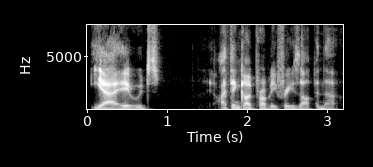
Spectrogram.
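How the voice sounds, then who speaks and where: A man's voice: on the low side, steady tone, moderate pace, a bit bright. A man co-hosting a re-watch podcast in casual chat, with a dry, emphatic, sweary way of talking. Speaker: podcast co-host.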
